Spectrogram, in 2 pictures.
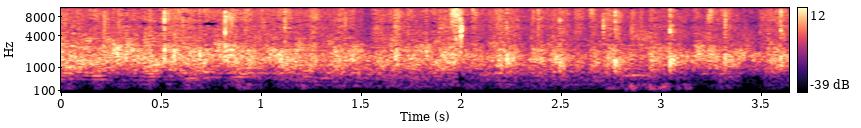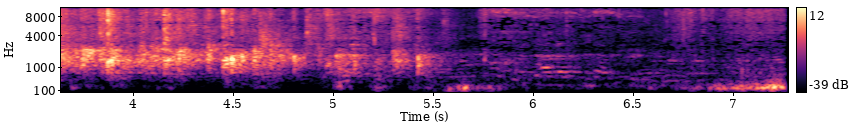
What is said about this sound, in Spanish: Un aplauso y no sean envidiosos.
